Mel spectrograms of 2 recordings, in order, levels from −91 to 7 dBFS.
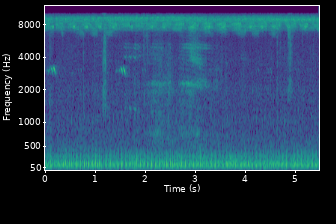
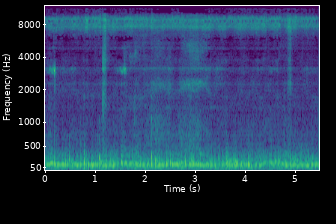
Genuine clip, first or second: first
